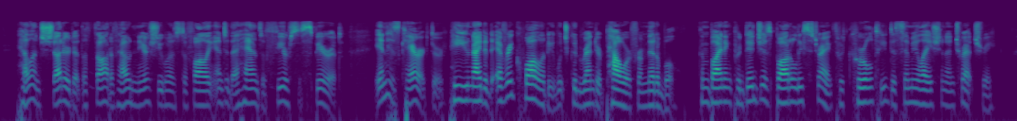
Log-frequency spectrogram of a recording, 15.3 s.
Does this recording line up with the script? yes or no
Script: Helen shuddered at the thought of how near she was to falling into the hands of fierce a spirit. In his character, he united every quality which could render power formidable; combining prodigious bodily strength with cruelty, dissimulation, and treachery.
yes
